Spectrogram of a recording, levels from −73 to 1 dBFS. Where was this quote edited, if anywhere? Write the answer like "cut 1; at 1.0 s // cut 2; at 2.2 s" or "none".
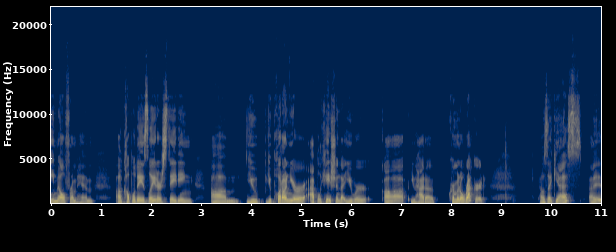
none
